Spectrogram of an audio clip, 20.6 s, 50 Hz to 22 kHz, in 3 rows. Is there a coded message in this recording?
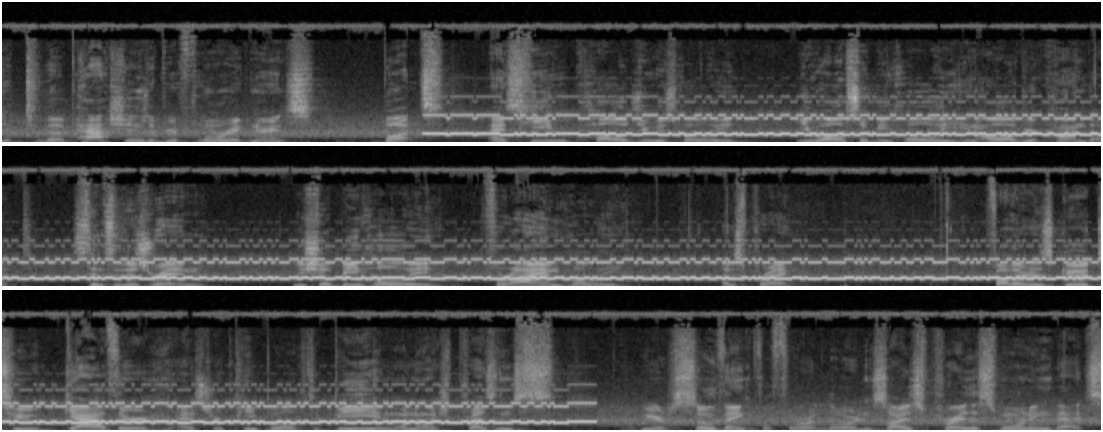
Yes: RTTY (45.45 baud, 170 Hz shift) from 2.6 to 17.5 s, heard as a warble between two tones, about 1360 Hz centre. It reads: MAM NIEWIELE CZASU NA WYPOWIEDZ, MOGE WIEC NIESTETY PORUSZYC TYLKO JEDNA KWESTIE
